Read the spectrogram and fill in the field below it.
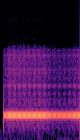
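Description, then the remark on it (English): A telephone ringback tone heard while a call connects: one steady, continuous electronic hum lasting well over a second, clear and fairly loud, with no voices. “Comes the dial tone. We'll get five or six of those, and then we get into the voicemail.”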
